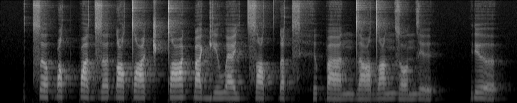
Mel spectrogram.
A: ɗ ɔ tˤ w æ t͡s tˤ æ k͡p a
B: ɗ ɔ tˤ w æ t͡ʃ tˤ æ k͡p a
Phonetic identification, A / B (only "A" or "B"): B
